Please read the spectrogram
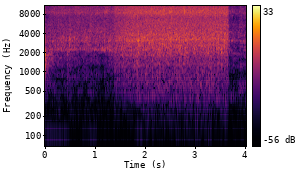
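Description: Fennel seeds, curry leaves and a spoonful of ginger paste sizzling in hot oil in a nonstick pan. The steady hiss grows louder about a second and a half in and cuts off suddenly just before the end.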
